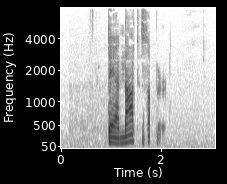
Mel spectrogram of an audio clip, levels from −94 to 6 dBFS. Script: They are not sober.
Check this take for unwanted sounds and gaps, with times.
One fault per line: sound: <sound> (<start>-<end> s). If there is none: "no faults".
sound: dropout (1.8-1.9 s)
